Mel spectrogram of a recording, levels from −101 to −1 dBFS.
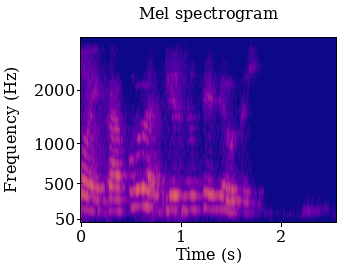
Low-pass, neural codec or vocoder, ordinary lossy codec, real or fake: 3.6 kHz; codec, 16 kHz, 1 kbps, X-Codec, HuBERT features, trained on general audio; AAC, 24 kbps; fake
